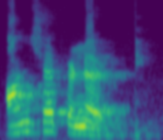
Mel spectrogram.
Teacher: Stress goes on the last syllable, so we have to pronounce it entrepreneur.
